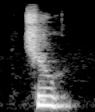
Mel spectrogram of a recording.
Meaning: The sound of a locomotive whistle
- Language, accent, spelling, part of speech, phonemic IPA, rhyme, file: English, Southern England, choo, noun, /tʃuː/, -uː, LL-Q1860 (eng)-choo.wav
